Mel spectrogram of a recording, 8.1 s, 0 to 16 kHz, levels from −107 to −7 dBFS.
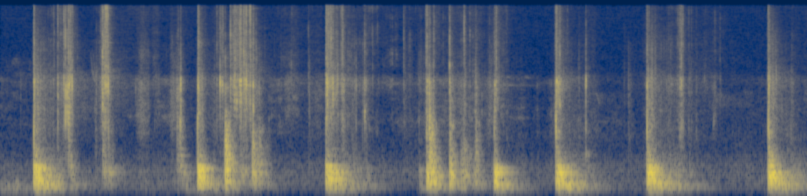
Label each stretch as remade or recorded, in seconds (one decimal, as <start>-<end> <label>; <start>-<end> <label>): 0.0-8.1 recorded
